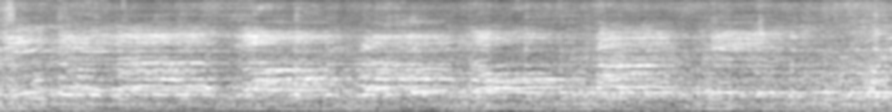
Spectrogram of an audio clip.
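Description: A group of voices singing a Norfolk Island traditional song together, as accompaniment to the dance.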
